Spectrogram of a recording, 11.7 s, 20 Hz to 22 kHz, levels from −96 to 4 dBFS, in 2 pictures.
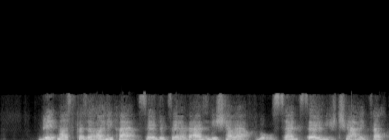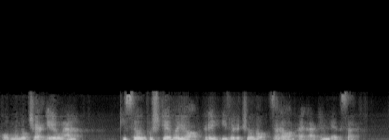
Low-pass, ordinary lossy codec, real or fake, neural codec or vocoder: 7.2 kHz; AAC, 24 kbps; fake; codec, 16 kHz, 0.5 kbps, FreqCodec, smaller model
